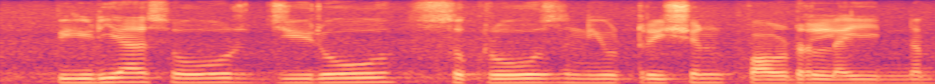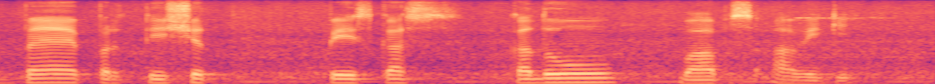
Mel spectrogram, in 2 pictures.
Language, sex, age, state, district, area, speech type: Punjabi, male, 18-30, Punjab, Mohali, rural, read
